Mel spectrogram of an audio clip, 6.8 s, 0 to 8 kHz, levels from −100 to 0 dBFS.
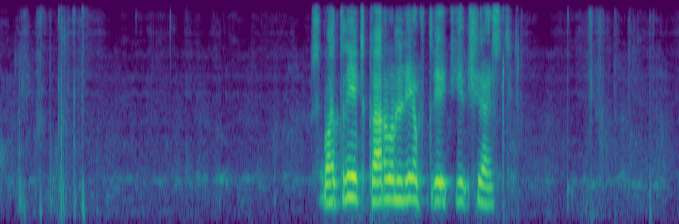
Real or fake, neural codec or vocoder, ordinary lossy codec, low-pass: fake; codec, 24 kHz, 1.5 kbps, HILCodec; none; 7.2 kHz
